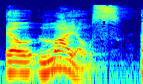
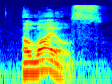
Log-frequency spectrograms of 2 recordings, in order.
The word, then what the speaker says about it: eleos: Mercy, this word mercy in the Greek is eleios. It's spelled E-L-E-O-S, eleios.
